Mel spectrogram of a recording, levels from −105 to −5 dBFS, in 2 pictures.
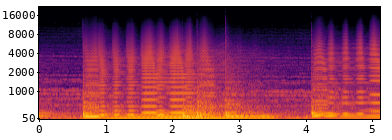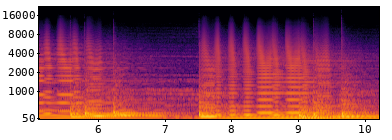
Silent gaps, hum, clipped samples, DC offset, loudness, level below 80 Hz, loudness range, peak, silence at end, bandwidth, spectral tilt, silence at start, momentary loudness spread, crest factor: none; none; under 0.1%; under 0.1%; -27 LUFS; -32 dBFS; 2 LU; -10 dBFS; 0 s; 9 kHz; -7.5 dB/octave; 0 s; 12 LU; 16 dB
